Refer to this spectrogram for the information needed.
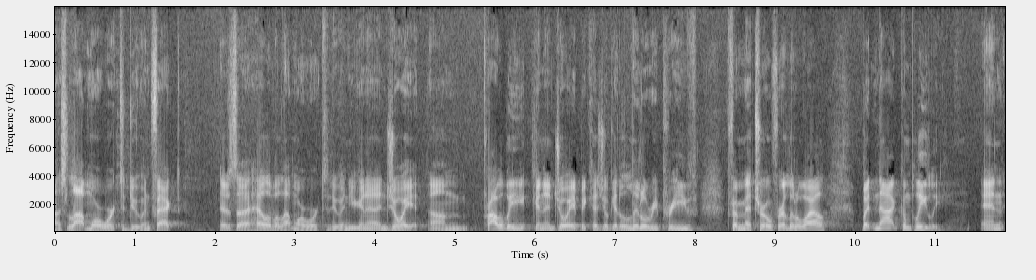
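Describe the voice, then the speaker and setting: A man's voice: medium pitch, smooth. A male faculty member giving an informal speech at a student ceremony, earnest with dry joking asides and frequent restarts, in front of a live audience.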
